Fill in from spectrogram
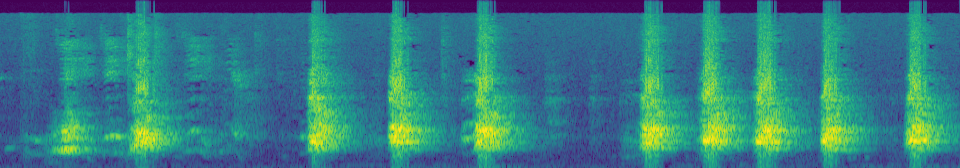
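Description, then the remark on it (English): A dog named Jamie barks loudly at whoever is at the door, about ten sharp, forceful barks in uneven bursts, with short pauses between groups and a quick, steady run of barks at the end. “Jamie always wants to attack and kill whoever's at the door.”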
